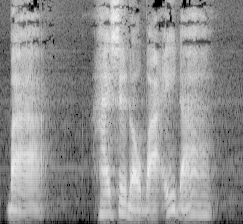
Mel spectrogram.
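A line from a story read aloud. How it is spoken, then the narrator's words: Trembling shaken voice. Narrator (Vietnamese): Trần Lâm chấn động toàn thân run rẩy nói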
